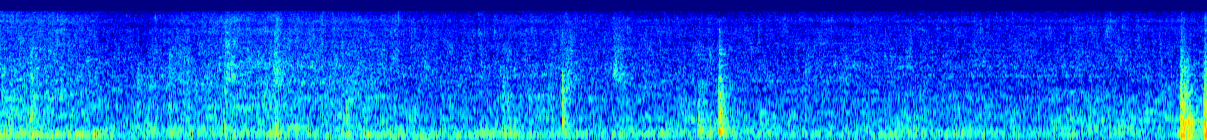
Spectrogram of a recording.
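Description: Kitchen tap running steadily into a sink while dishes are washed, with a few sharp clinks and a louder knock near the end.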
